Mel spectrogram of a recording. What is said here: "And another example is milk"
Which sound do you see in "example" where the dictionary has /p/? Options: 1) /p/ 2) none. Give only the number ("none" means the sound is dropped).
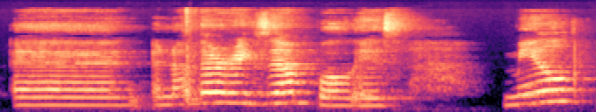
1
